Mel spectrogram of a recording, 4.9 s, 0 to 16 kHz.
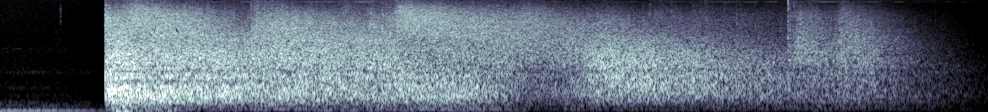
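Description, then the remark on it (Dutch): A paper horn made of 200 gsm Fabriano Academia drawing paper gives one long, harsh, breathy blast that starts abruptly and holds for about four seconds, loud and rasping with a slight swell before tapering off. No talking. “De toeter. Wederom Fabriano Academia papier 200 grams.”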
